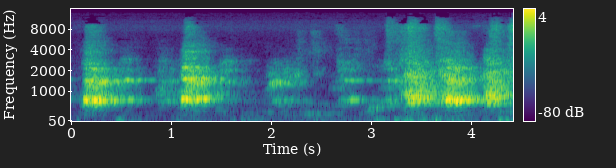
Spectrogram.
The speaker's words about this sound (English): I'm here at our house on Albuquerque Hill. You can hear the dogs. Can you hear that?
